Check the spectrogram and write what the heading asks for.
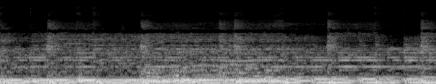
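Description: Live instrumental rock: an electric bass guitar playing low, shifting notes under an electric guitar.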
